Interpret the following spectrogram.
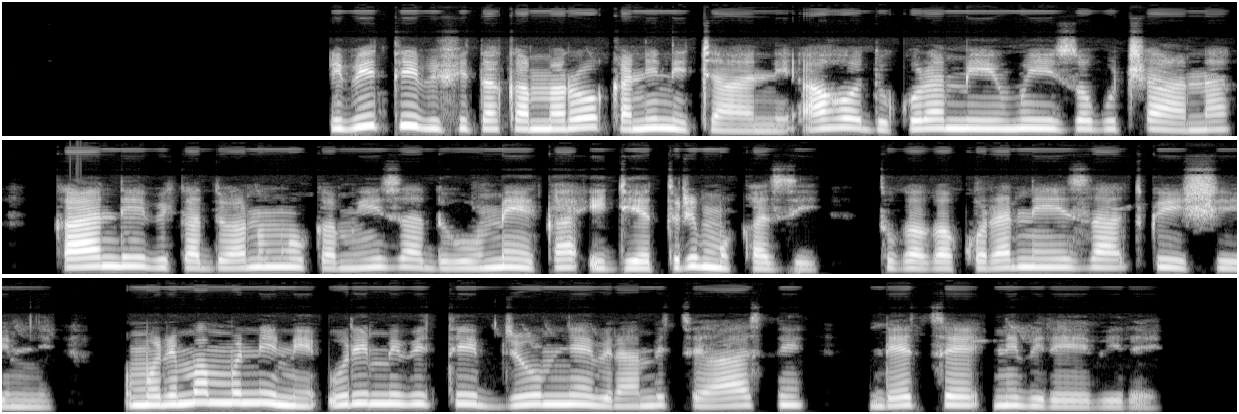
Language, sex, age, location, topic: Kinyarwanda, female, 50+, Nyagatare, agriculture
